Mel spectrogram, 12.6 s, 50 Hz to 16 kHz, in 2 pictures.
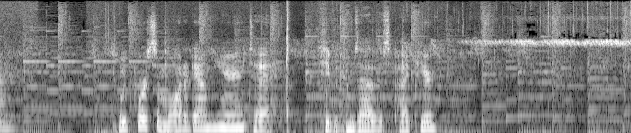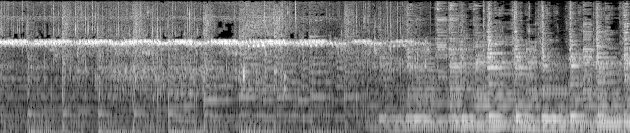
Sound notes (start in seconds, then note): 3.0 crickets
